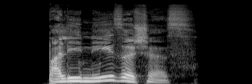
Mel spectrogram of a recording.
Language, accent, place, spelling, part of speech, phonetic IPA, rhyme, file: German, Germany, Berlin, balinesisches, adjective, [baliˈneːzɪʃəs], -eːzɪʃəs, De-balinesisches.ogg
- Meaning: strong/mixed nominative/accusative neuter singular of balinesisch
